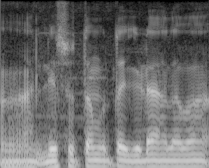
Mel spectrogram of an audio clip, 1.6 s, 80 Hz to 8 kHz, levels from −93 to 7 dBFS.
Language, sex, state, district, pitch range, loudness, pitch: Kannada, male, Karnataka, Gulbarga, 105-110 Hz, -15 LUFS, 110 Hz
